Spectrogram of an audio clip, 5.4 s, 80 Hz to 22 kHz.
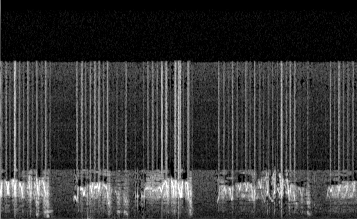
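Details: Repeated high, quavering trilled calls in short bursts with brief gaps, plus scattered rustles and taps, from a Eurasian eagle-owl seen by webcam at feeding time, 29 May 2011.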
